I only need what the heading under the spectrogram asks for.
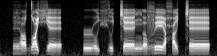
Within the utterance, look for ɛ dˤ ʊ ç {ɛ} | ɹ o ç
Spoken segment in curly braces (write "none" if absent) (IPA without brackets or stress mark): ɛ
